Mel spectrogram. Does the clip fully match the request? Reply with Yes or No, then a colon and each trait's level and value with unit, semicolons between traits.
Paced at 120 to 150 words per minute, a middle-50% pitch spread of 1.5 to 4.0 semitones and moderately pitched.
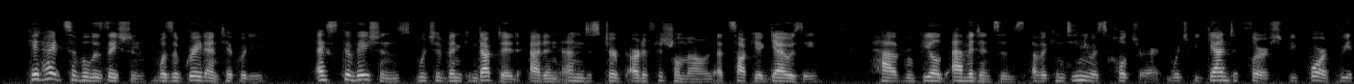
Yes: average, 145 wpm; average, 3.3 semitones; medium, 155 Hz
